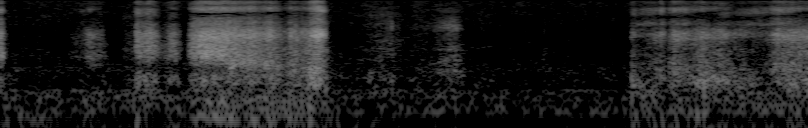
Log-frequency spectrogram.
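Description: A wooden graphite pencil writes Korean letters on a flat, solid lined paper notebook page. Short, bright, dry scratching strokes come in uneven bursts, with the loudest stroke near the middle and softer, lighter scratches after it.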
